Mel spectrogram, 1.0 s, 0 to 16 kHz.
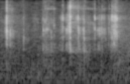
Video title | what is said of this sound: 5 common mistakes to avoid when using an airless sprayer | We can all hear that's loose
